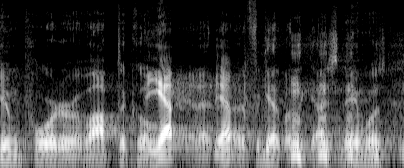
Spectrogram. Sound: laughing

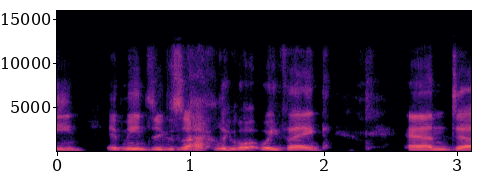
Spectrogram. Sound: chuckles

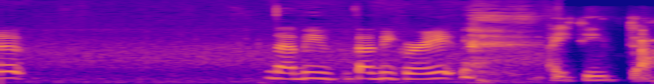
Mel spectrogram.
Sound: chuckles

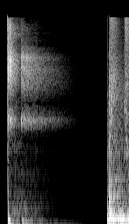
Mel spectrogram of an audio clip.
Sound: snap

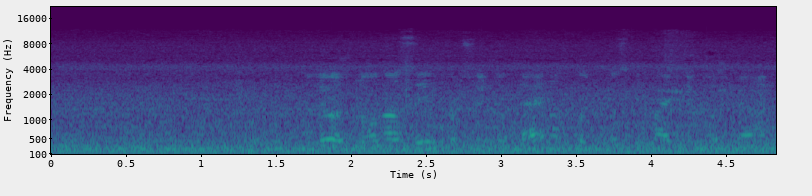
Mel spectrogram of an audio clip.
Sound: man speaking native language

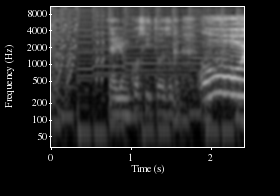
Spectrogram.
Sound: gasp

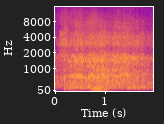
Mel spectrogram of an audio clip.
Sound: audience laughing

